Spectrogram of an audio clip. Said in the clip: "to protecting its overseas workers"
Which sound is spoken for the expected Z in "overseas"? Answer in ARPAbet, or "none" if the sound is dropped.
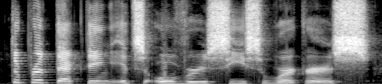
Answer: S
